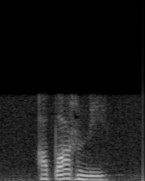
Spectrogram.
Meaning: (adjective) future; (noun) future tense
- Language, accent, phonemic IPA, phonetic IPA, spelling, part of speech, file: Armenian, Eastern Armenian, /ɑpɑrˈni/, [ɑpɑrní], ապառնի, adjective / noun, Hy-ապառնի.ogg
